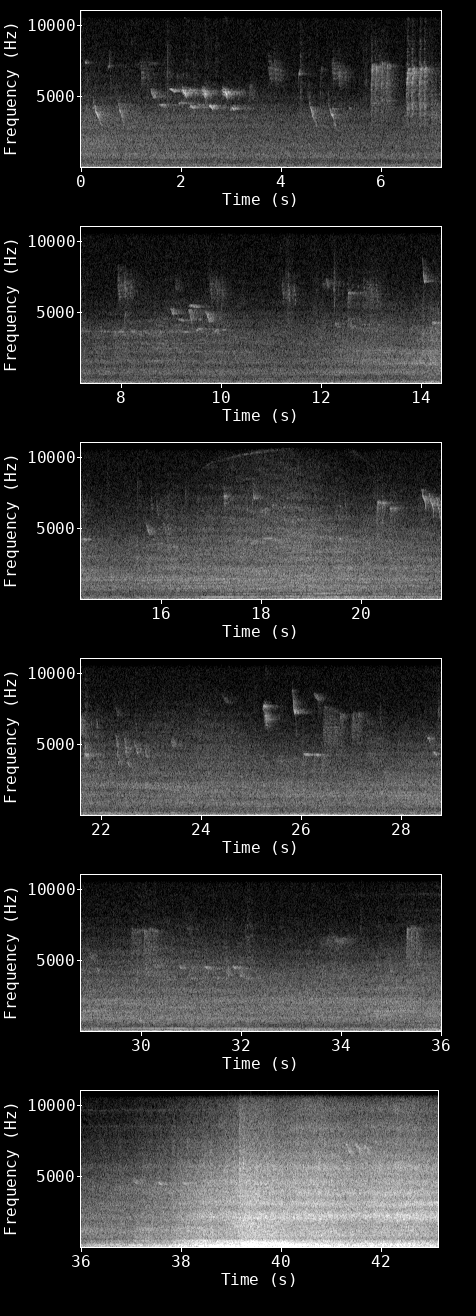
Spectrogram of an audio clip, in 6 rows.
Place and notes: river Traun railway bridge, Linz - under bridge ambience
07:23 river Traun railway bridge, Linz
Oberösterreich, Österreich, 10 September 2020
